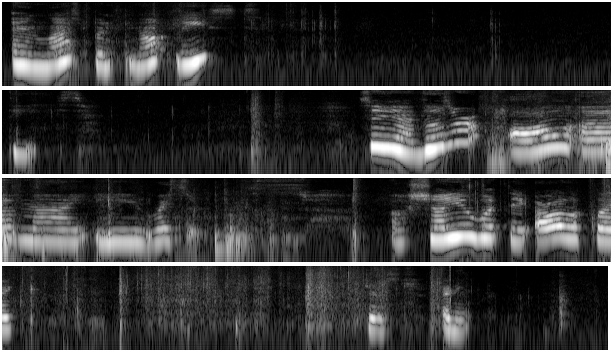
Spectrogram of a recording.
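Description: A young girl talks with animation close to the microphone.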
